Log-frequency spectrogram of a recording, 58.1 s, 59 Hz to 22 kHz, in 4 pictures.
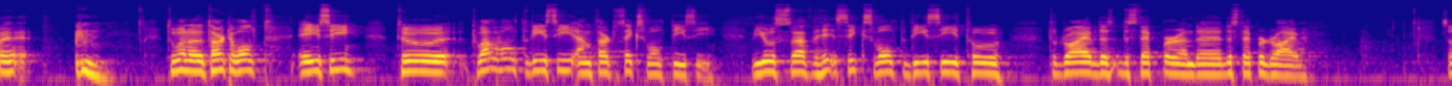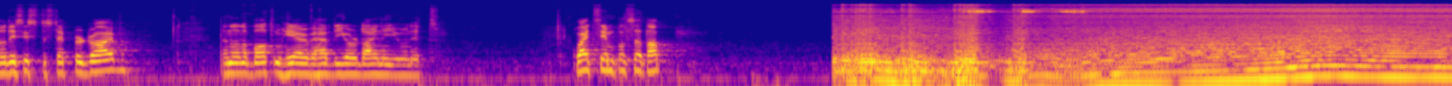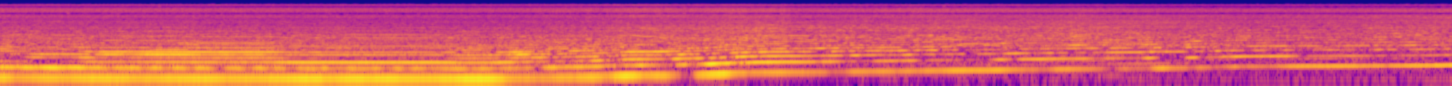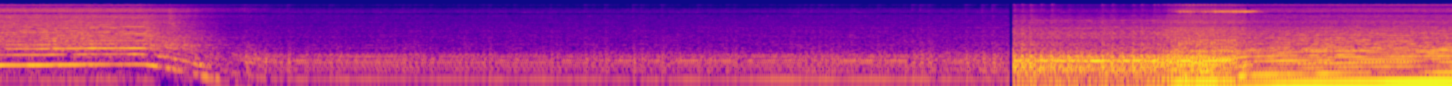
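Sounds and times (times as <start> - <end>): kart engine revving: 22.8 - 58.0.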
